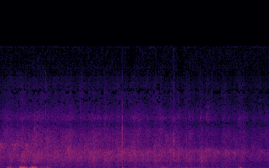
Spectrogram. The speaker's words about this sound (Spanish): Cuatro hermanas que hoy bajaron a las aguas del bautismo y vestidas de blanco, siempre blancas para el Señor. Un aplauso para ellas, hermanos, por favor.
